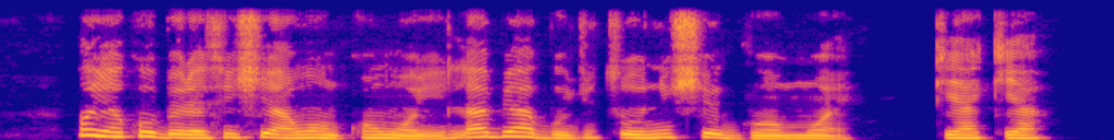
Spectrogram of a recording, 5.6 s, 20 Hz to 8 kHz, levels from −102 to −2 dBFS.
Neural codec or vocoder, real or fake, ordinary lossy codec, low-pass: none; real; none; 7.2 kHz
